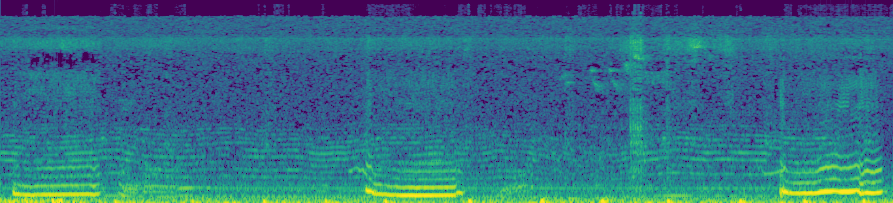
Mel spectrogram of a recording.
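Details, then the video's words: Oz, a male pet cat, snoring unusually loudly while asleep at home: three drawn-out, nasal, tonal snores with stacked harmonics, each about a second long and spaced several seconds apart, over a steady low indoor hum. "猫のいびき【音大きめ】 Cat Snoring"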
